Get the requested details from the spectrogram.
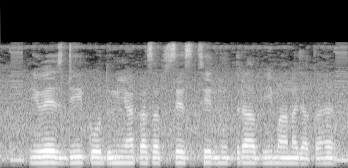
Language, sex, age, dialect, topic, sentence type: Hindi, male, 18-24, Hindustani Malvi Khadi Boli, banking, statement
